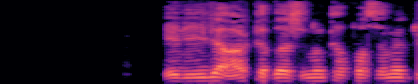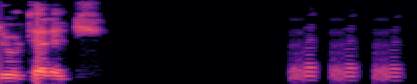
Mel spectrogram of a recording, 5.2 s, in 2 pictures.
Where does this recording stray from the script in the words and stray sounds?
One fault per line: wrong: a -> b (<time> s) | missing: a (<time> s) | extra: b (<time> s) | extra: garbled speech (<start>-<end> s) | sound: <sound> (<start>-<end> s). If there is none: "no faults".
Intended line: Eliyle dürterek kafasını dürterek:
wrong: dürterek -> arkadaşının (1.4 s)
sound: laugh (4.4-5.2 s)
